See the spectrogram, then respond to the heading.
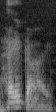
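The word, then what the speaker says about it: Haggai: the jewish guy Yeah a jewish scholar would tell me you pronounce it Hey guy he would he would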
